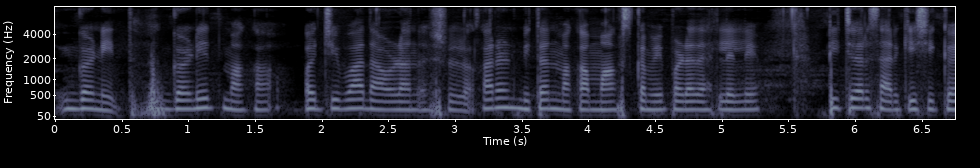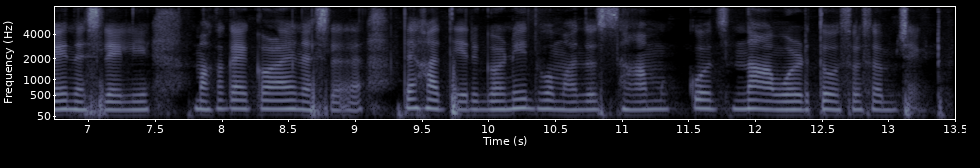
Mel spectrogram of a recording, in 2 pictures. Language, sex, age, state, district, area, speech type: Goan Konkani, female, 18-30, Goa, Pernem, rural, spontaneous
